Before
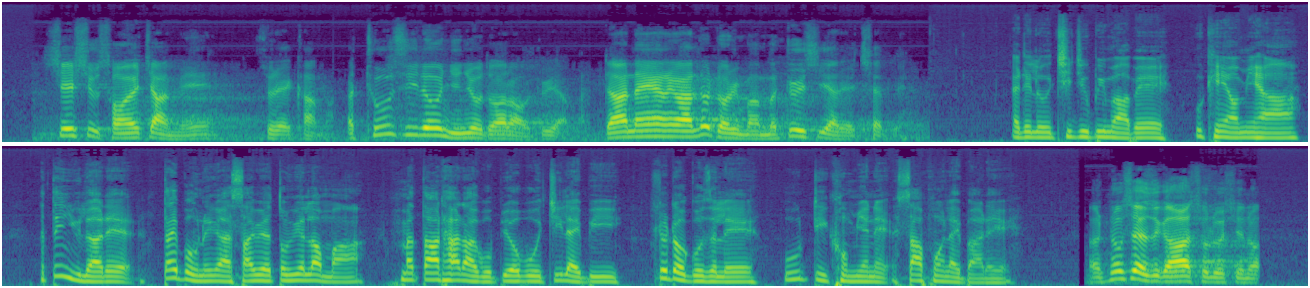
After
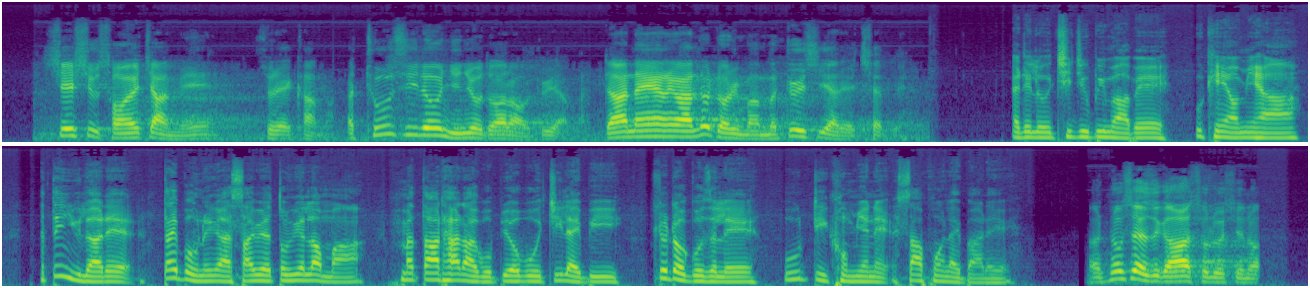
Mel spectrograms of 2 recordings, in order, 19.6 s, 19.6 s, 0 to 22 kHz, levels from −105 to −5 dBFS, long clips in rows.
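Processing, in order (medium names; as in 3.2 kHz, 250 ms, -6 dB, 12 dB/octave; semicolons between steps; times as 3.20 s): gate -51 dBFS, range -14 dB; peaking EQ 2.6 kHz +6 dB 1.1 oct, from 16.58 s -10.5 dB, from 18.13 s -2.5 dB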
